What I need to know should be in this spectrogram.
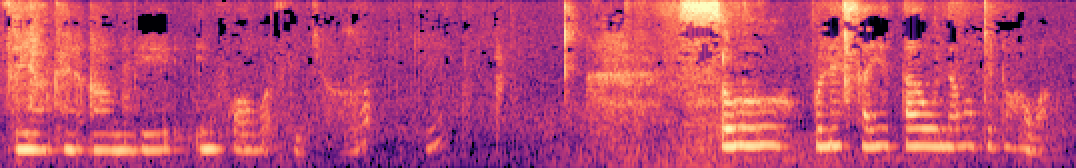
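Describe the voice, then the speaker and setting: Over noticeable background noise, a soft-spoken woman talks at a very slow pace in a gentle tone, with a high pitch and fairly even intonation. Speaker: ASMR creator. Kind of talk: ASMR roleplay, clinic lice check. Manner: soft-spoken, gentle.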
